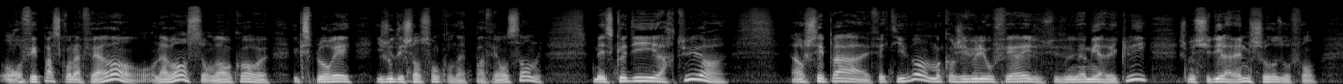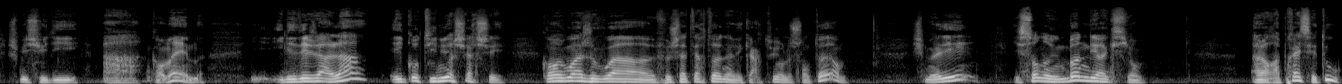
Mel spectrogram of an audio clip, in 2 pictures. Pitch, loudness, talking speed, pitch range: 120 Hz, -20 LUFS, 210 wpm, 105-140 Hz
